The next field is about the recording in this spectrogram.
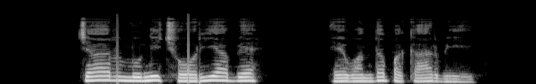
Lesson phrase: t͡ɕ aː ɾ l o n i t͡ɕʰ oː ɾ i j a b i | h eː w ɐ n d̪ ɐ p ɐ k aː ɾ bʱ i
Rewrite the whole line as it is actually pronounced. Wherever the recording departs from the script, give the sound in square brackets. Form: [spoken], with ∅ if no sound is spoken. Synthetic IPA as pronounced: t͡ɕ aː ɾ l [u] n i t͡ɕʰ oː ɾ i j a b [e] | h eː w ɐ n d̪ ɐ p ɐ k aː ɾ bʱ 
